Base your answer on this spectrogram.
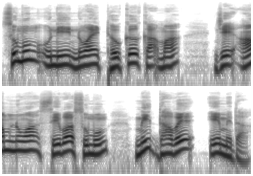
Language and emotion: Santali, neutral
